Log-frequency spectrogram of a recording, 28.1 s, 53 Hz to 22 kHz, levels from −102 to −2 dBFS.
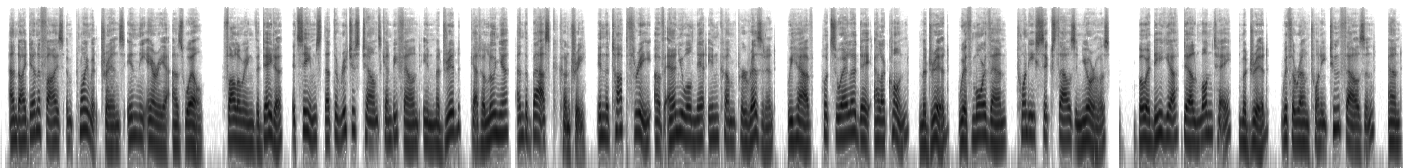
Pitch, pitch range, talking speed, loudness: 155 Hz, 135-175 Hz, 125 wpm, -17 LUFS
